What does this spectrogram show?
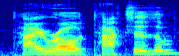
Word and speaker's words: tyrotoxism: okay go ahead this week's word is toxicism tyrotoxism yes it is spelled t-y-r-o-t-o-x-i-s-m tyrotoxism well oh wow I'm gonna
